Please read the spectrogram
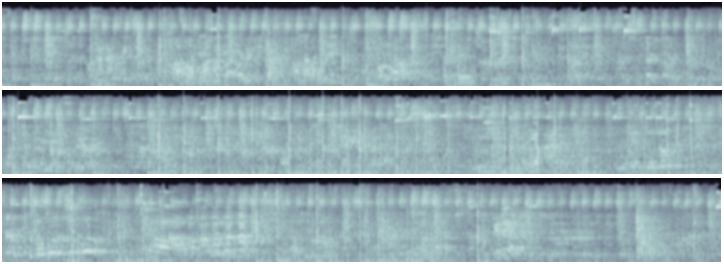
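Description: A basketball bouncing repeatedly on a hardwood gym court during play, with indistinct players' voices calling out through the game.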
